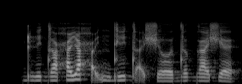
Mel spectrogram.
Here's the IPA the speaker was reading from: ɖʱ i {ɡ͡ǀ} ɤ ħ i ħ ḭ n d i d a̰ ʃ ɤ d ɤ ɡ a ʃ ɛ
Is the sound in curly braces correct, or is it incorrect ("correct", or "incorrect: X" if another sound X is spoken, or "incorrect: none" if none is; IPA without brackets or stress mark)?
incorrect: d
